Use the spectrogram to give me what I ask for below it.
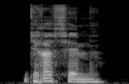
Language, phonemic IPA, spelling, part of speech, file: French, /ɡʁa.fɛm/, graphème, noun, LL-Q150 (fra)-graphème.wav
- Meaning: grapheme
